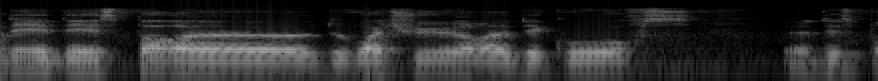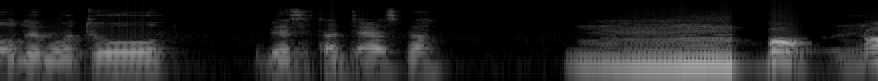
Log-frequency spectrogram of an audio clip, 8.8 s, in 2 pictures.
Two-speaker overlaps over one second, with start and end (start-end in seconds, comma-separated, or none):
none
